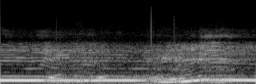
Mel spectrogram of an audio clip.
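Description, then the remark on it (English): A recording of humpback whale song, played by biologist Roger Payne in a wood-paneled living room at his home in Vermont: a steady low moaning tone with slow pitch swoops and bends, sliding down and back up, sustained and fairly loud with a faint hiss above it. “He's at home in landlocked Vermont, listening to the songs of his beloved humpback whales in a wood-paneled living room.”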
